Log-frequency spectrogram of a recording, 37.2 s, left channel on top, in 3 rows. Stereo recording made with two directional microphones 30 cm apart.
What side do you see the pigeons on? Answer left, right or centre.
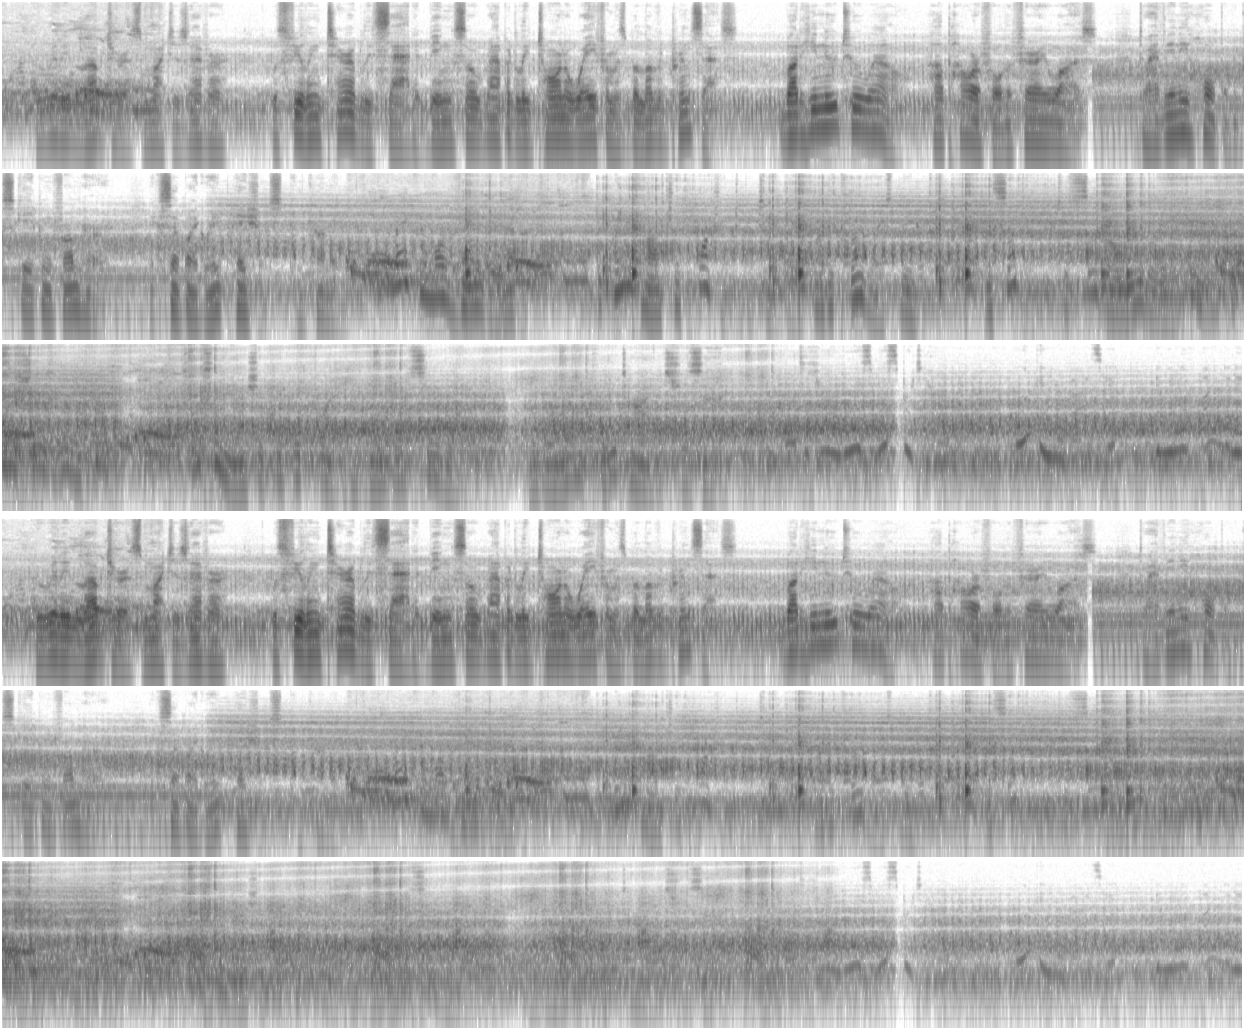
centre.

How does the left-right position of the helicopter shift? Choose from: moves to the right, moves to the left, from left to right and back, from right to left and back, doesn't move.
moves to the left.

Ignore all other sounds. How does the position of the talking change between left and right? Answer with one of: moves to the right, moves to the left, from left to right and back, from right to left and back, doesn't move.
moves to the left.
